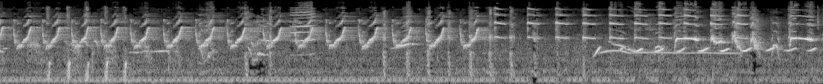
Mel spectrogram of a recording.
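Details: Black-winged myna song used to tutor silent birds into answering, in water therapy: a loud, steady string of high sweeping notes about three per second, sharp clicks, then a wavering whistled trill near the end.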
